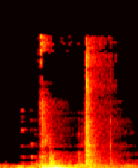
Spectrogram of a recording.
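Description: A door opens: a low thud followed by a short bright clack of the latch, then the sound fades out. No one speaks.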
